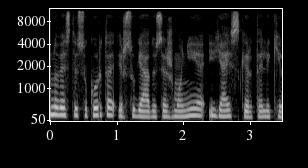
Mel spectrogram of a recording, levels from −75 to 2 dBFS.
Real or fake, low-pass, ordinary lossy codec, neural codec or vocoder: real; 10.8 kHz; MP3, 96 kbps; none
